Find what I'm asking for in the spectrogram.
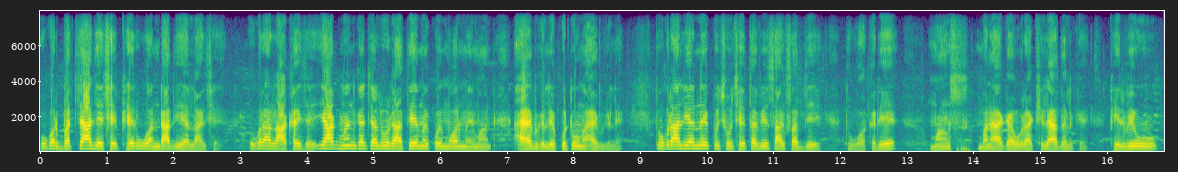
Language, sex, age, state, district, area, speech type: Maithili, male, 60+, Bihar, Araria, rural, spontaneous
